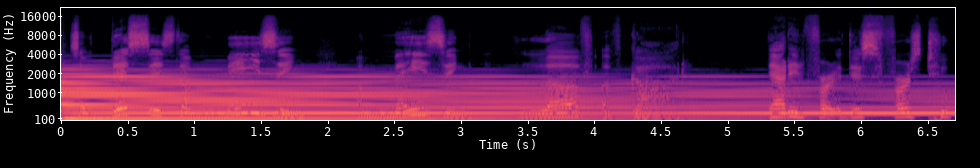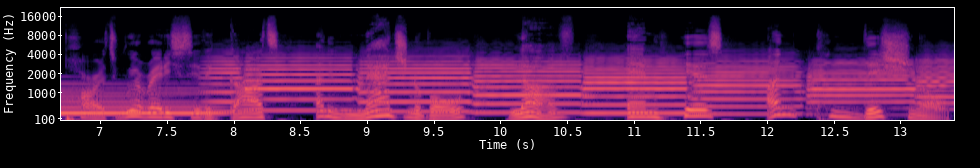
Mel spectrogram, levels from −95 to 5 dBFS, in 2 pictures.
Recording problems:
background music; very loud; throughout; 5 dB above the speech

